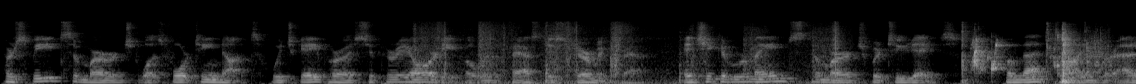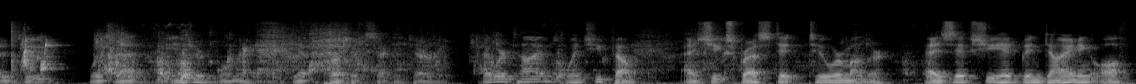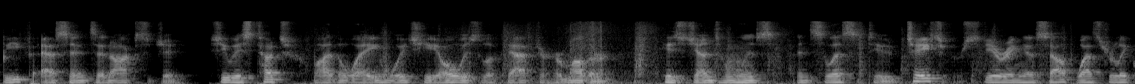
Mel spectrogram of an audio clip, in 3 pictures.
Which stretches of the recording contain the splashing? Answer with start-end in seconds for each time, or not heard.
9.6-20.9.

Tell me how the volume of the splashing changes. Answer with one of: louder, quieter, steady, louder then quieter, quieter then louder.
quieter.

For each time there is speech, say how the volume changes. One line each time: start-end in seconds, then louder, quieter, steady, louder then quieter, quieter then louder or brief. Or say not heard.
0.1-34.0 louder.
